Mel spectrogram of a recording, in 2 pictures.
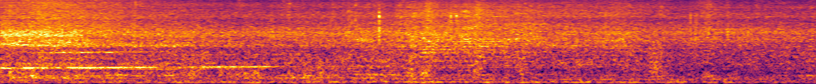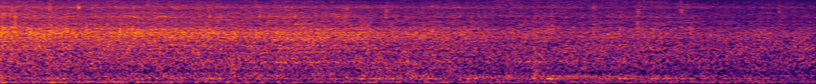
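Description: H-set electric multiple unit pulling away from the platform, its motor whine rising slightly for the first two seconds. Under the whine the rumble of its wheels on the track fades steadily as it leaves.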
